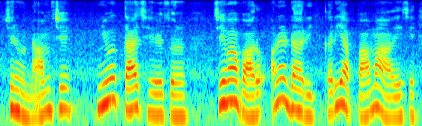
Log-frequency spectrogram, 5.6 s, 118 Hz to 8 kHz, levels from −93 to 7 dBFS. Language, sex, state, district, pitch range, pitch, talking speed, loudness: Gujarati, female, Gujarat, Valsad, 170-225 Hz, 200 Hz, 160 wpm, -16 LUFS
